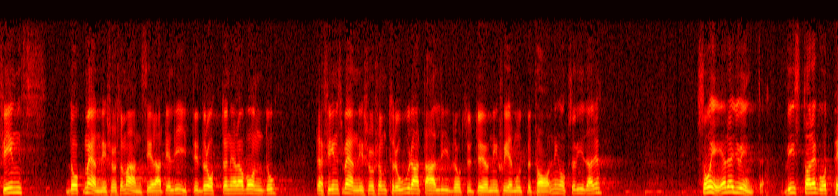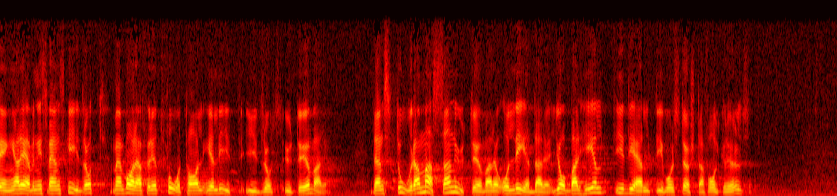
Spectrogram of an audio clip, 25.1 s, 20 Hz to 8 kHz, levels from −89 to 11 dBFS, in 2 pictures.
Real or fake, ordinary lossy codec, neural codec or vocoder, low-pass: real; none; none; 7.2 kHz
